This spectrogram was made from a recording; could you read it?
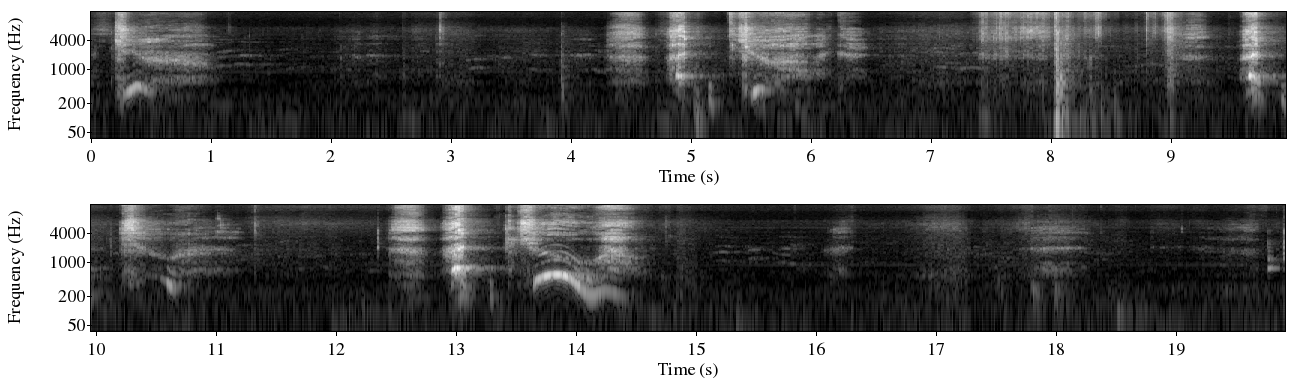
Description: Really wanted to do some work but the weather keeps making me sneeze!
